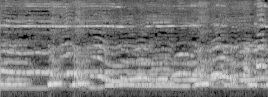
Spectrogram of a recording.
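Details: Pack of Rhodesian Ridgebacks howling in chorus, long sustained notes layered over one another, some rising and bending, a low steady tone running through the whole passage with brief yipping inflections.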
